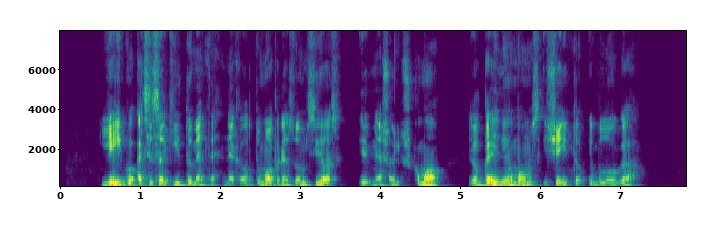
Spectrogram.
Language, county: Lithuanian, Vilnius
